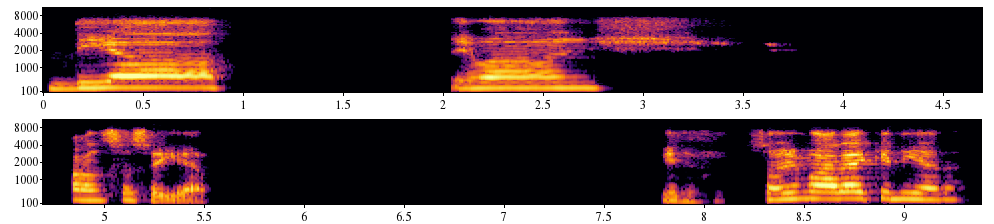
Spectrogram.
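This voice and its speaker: A man's voice: sits high, slow pace, creaky, long pauses. Male maths teacher, dull lo-fi audio. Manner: calls students "beta", reads out names and praises answers; conversational, repeats questions back to the class. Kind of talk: live online class.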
